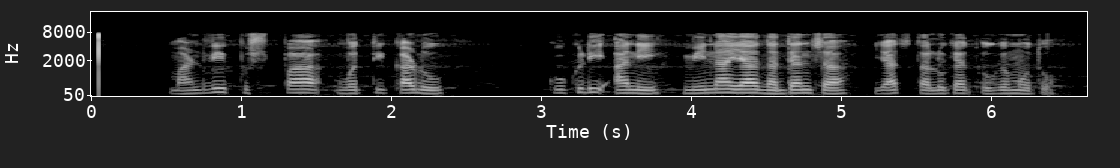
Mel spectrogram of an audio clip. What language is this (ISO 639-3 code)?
mar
